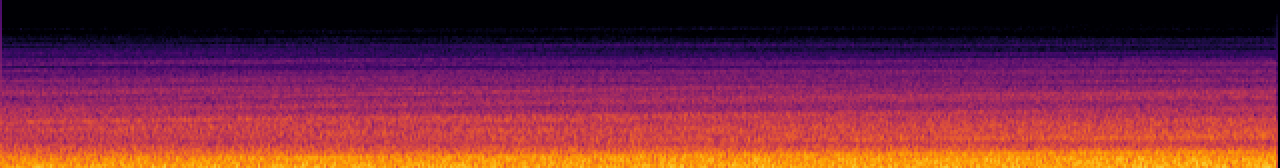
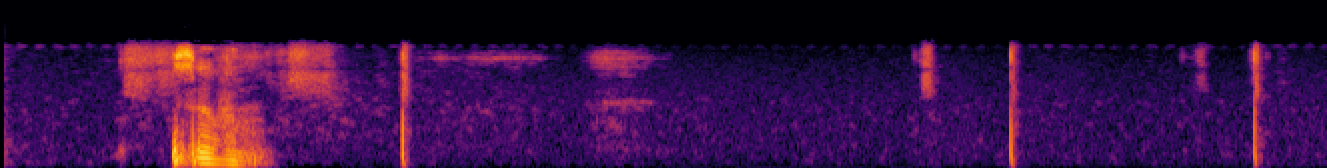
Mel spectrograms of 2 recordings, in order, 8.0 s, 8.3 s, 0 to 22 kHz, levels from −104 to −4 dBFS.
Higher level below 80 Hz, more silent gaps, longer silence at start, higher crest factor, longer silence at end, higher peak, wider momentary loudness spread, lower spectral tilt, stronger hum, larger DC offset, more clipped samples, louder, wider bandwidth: first, -26 dBFS vs -64 dBFS; neither; second, 0 s vs 0.75 s; second, 14 dB vs 26 dB; second, 0 s vs 0.4 s; second, -8 dBFS vs -2 dBFS; second, 4 LU vs 29 LU; first, -11 dB/octave vs -2.5 dB/octave; neither; neither; neither; about the same, -23 LUFS vs -21 LUFS; second, 5.2 kHz vs 8 kHz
